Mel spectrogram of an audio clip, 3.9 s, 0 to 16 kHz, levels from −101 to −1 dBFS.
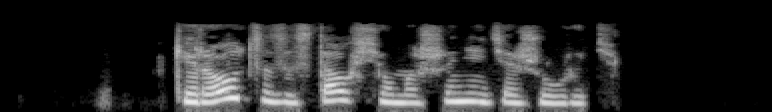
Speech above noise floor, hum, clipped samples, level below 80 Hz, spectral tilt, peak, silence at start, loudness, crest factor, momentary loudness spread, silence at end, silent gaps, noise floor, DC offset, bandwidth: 40 dB; none; under 0.1%; -66 dBFS; -5.5 dB/octave; -4 dBFS; 0.9 s; -20 LUFS; 18 dB; 13 LU; 0.8 s; none; -60 dBFS; under 0.1%; 7.8 kHz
